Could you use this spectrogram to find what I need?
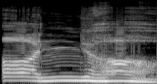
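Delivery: loud gasping creature cry, drawn-out "no". Voicing a creature collapsed on a display case: gasping creature.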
